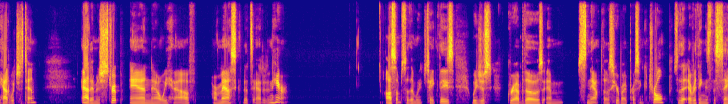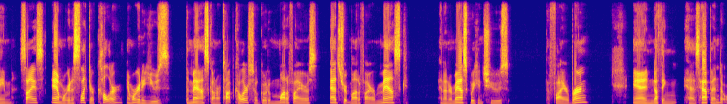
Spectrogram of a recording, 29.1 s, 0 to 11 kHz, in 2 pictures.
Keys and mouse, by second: 1.5 click, 3.1 space, 7.1 space, 8.1 click, 10.1 g, 11.7 click, 13.4 space, 16.1 click, 20.1 click, 21.1-22.4 drag, 23.1-25.9 drag, 27.7-29.1 drag.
